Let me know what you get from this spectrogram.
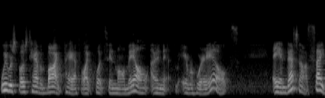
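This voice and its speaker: A woman's lively intonation at a fairly slow pace, with audible room echo. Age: 70s. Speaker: resident speaking at public comment. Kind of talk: public comment at council meeting. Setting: city council meeting.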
